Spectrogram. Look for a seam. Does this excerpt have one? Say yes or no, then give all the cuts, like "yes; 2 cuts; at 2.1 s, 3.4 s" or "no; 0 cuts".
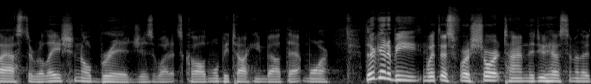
yes; 1 cut; at 4.2 s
